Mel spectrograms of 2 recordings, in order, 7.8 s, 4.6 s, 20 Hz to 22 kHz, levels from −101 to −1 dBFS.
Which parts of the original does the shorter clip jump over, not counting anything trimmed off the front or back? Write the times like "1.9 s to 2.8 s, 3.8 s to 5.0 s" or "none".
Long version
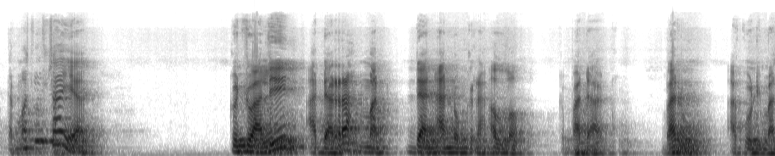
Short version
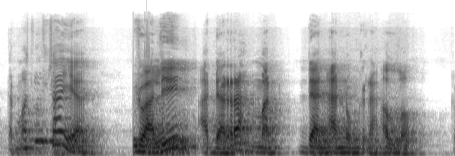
1.3 s to 2.4 s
